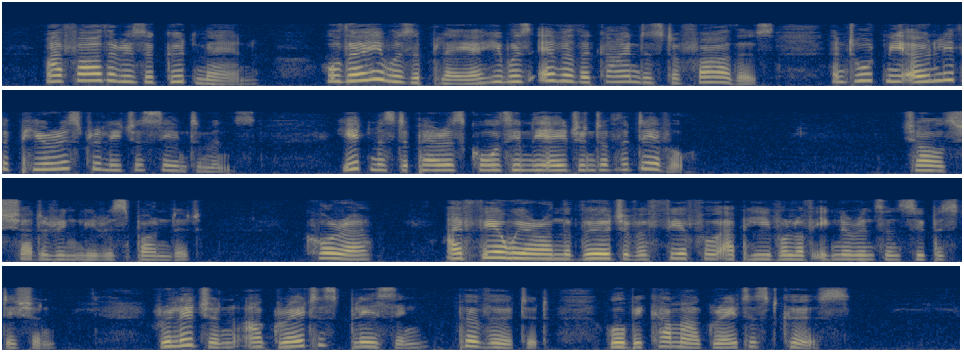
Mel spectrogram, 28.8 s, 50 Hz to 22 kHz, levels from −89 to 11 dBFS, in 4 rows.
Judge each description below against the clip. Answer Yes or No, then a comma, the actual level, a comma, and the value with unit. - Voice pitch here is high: Yes, high, 225 Hz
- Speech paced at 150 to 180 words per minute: No, slow, 135 wpm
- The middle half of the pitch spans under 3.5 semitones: No, average, 4.8 semitones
